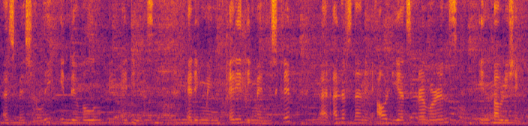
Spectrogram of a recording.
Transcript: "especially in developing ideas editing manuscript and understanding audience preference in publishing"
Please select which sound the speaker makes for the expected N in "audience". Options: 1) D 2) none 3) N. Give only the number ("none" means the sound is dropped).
2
